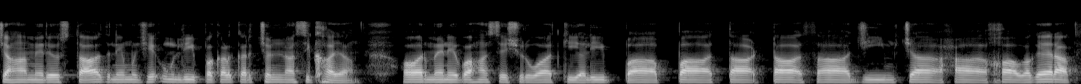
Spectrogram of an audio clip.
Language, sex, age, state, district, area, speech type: Urdu, male, 18-30, Uttar Pradesh, Lucknow, rural, spontaneous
